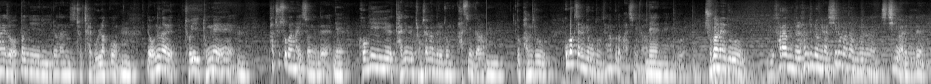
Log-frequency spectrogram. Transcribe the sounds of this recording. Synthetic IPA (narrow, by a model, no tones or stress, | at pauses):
ane̞s̬ʰʌʌ̰t͈ʌniɾiːɾʌnanɯnd͡ʑit͡ɕʌt͡ɕaɭmoɭːak͈okɯnde̞ʌnɯnaɭt͡ɕʌitoŋne̞ː | pʰat͡ɕʰuɭs͈oɡahanais͈ʌnːɯnde̞ | kʌɡie̞taɲinɯnkjʌŋt͡ɕʰaɭɡandɯɾɯɭt͡ɕompas͈ɯmɲida | t͈opamdu | k͈obak̚t͡ɕ͈anɯnkjʌŋudosʰeŋɡak̚p͈odama̰ns͈ɯmɲida̰nʌ | t͡ɕuɡane̞do | ɯsʰaɾamdɯɭhandumjʌŋiɾaɕʰiɾɯmɦadabomjʌnɯnt͡ɕi̥t͡ɕʰiɡimaɾjʌnːɯnde̞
